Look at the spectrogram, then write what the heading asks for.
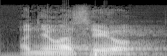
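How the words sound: The voice is deep and full, like a baritone. The speaker calls it right. "바리톤 목소리 같죠?"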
